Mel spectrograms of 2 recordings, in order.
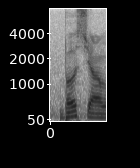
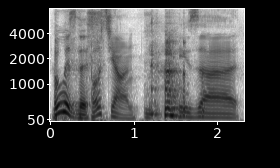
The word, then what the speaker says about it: Boštjan: Boštjan was talking about what console to get for his kids. He said he's never played video games, which kind of boggles the mind. Who is this? Boštjan.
